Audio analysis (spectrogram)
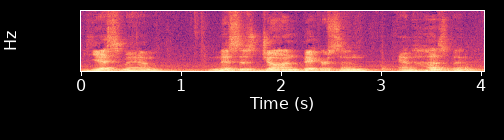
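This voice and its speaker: An actor playing a dry, unimpressed hotel night clerk in old-time radio comedy, terse and deadpan. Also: male voice, mid-range voice, slow, far from the mic, lightly acted. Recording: roomy, noisy old radio, off mic.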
